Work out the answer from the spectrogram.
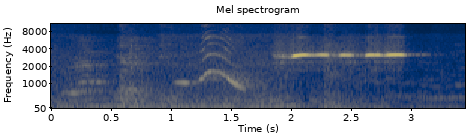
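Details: Alexandrine parakeet talking with soft voice-like tones, a loud arched falling phrase, then a long, high, pulsing whistle lasting about a second.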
